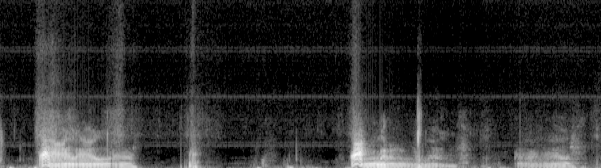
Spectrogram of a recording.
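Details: Dog, one of two pets named Noraengi and Bori, making strange noises indoors: long harmonic growling moans with a rising-falling, yodel-like contour, two main bursts around a second long, then a shorter one, with brief quiet gaps between.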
